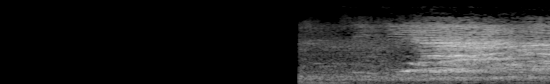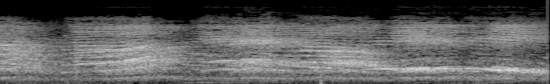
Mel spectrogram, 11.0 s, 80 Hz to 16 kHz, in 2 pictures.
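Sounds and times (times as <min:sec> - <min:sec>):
children singing together: 0:03.6 - 0:11.0.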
